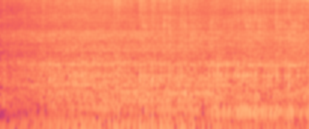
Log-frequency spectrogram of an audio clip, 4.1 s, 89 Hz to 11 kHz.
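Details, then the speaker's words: 1988 Honda Vision Met-in 50cc (SA50) two-stroke scooter after a carburetor clean: buzzy idle that climbs and holds a bit too fast; the idle should sit a little lower. "you see how high this is [Music] idling I think it should ID a little bit lower than that"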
